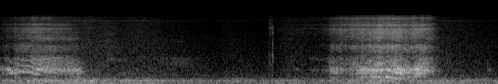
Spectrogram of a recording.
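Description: Two loud, harsh snores on breaths in, separated by quieter breathing out.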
